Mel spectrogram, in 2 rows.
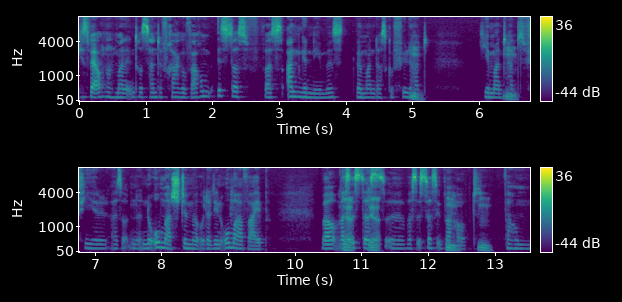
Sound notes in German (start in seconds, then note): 5.0 räuspern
